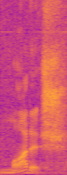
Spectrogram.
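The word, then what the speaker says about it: Marysz: have a friend uh named modish that is spelled m-a-r-y-s-z try trying try uh showing people you're you're and that's mary in polish i guess modish that sounds more like it yeah she's also uh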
